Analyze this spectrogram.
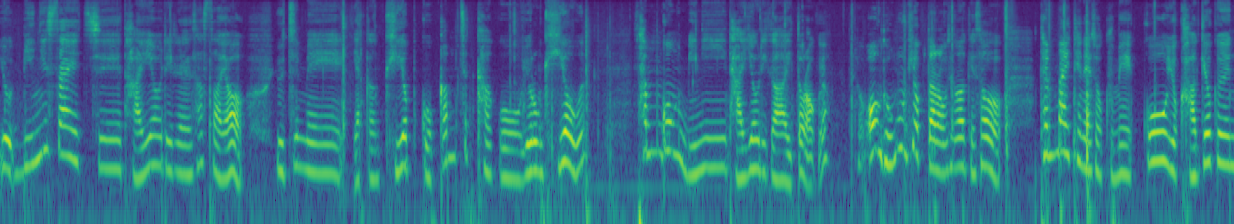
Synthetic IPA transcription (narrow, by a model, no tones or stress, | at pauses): jomiɲis͈ait͡ɕʰɯtʰaiʌɾiɾɯɭsʰas͈ʌjojod͡ʑɯme̞jak̚k͈ankɥiʌp̚k͈ok͈amt͡ɕʰɯkʰaɡojoɾʌnkiʌunsʰamɡoŋmiɲitaiʌɾiɡait̚t͈ʌɾa̰ɡojo | ʌnʌmukiʌp̚t͈aɾaɡosʰe̞ŋɡakʰe̞sʰʌtʰe̞mːaitʰene̞sʰʌkume̞ːk̚k͈ojokaɡjʌɡɯn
